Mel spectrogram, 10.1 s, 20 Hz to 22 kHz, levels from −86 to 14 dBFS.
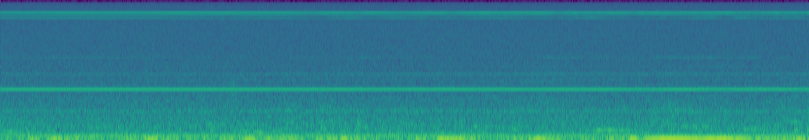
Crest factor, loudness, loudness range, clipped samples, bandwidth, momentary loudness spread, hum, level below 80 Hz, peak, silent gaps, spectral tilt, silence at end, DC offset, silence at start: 14 dB; -16 LUFS; 4 LU; under 0.1%; over 20 kHz; 7 LU; none; -16 dBFS; 0 dBFS; none; -5 dB/octave; 0 s; under 0.1%; 0 s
